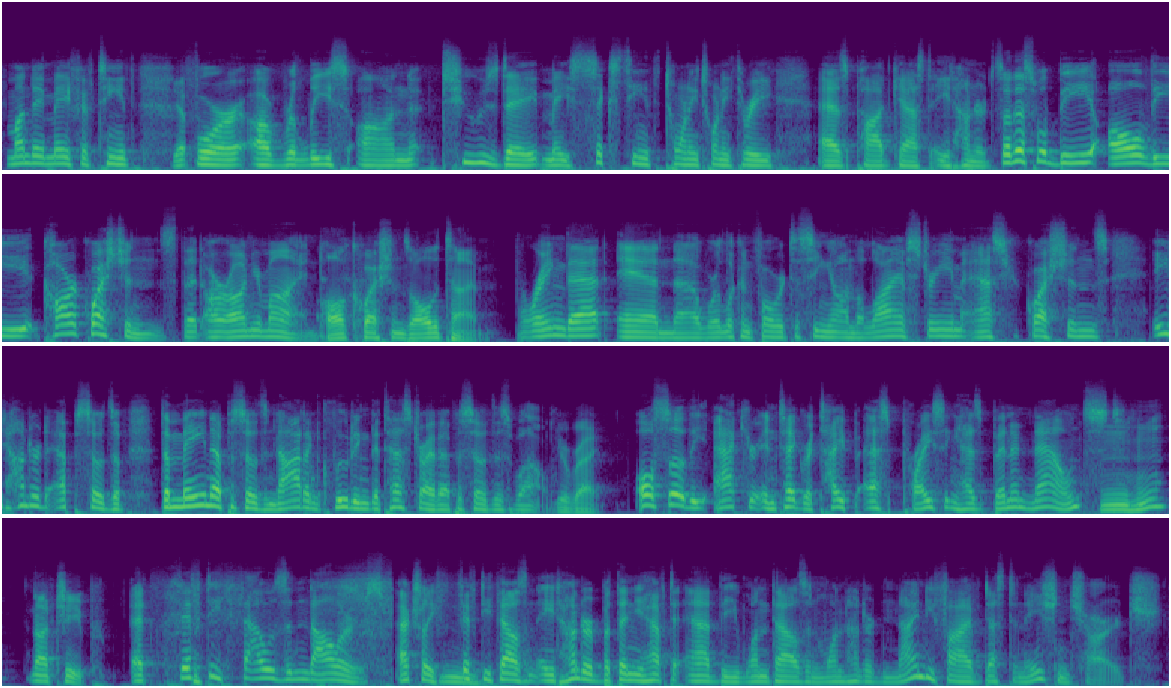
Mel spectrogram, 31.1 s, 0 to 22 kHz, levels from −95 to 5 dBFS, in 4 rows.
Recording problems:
muffled; very slightly; fading above 4 kHz

